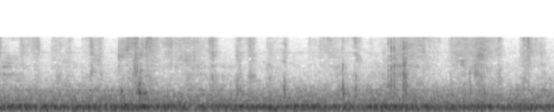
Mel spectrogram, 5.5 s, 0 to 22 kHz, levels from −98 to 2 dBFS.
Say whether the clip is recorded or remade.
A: recorded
